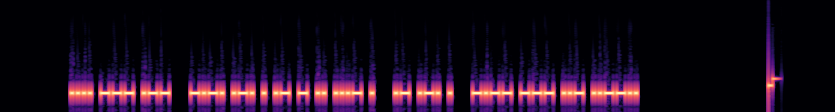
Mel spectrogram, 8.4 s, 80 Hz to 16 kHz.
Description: Morse code, heard as a keyed tone, about 40 wpm, 700 Hz. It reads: HOW CREATIVE ARE YOU?
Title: Sentences from Top 1000 Words - Review Part 5 - 40wpm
